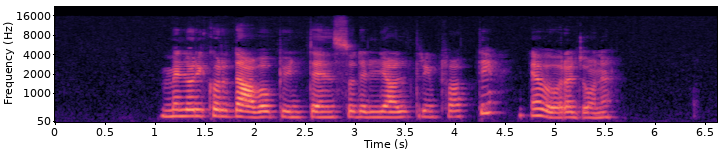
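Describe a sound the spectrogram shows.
A woman talks calmly and close up.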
